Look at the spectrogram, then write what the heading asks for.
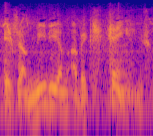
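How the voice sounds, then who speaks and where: An American actor playing a brash, greedy, condescending trade envoy from Earth in an old radio drama, talking in slangy, bullying fashion. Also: male voice, on the low side, big pitch swings, takes it slowly, exaggerated voice. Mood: pushy, menacing. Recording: noisy, muffled old radio recording.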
